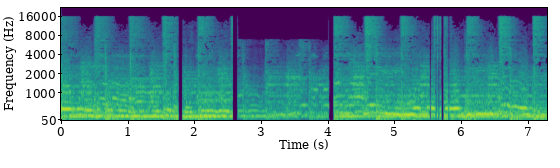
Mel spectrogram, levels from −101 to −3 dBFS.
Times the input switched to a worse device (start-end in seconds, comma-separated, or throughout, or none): 2.56-4.09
